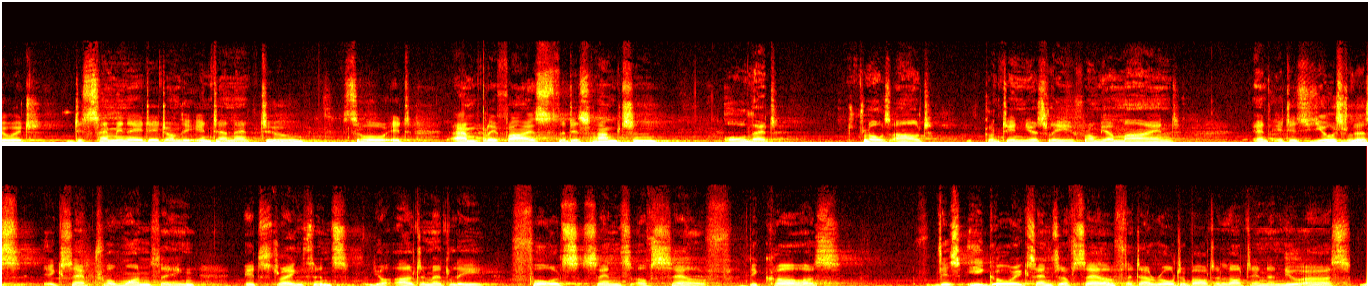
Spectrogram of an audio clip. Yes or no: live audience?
yes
